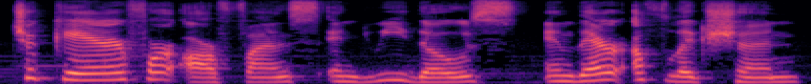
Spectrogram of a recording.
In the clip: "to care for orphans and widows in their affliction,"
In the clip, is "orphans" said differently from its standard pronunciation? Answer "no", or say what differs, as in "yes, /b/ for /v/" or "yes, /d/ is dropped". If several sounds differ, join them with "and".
yes, /s/ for /z/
